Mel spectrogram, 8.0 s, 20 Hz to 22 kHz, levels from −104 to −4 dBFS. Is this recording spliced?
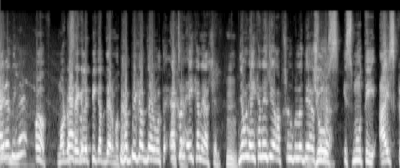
no; 0 cuts

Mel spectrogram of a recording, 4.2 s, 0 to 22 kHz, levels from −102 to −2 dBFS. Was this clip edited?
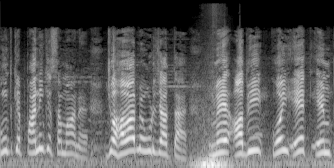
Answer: yes; 1 cut; at 2.4 s

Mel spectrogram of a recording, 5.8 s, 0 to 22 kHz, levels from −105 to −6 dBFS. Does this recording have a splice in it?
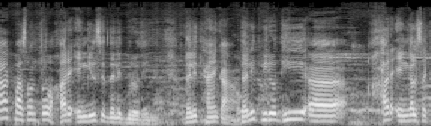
no; 0 cuts

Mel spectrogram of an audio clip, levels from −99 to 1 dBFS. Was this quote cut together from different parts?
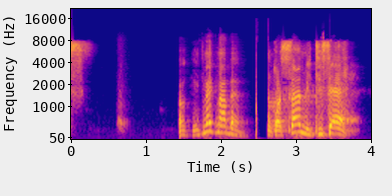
yes; 1 cut; at 2.7 s

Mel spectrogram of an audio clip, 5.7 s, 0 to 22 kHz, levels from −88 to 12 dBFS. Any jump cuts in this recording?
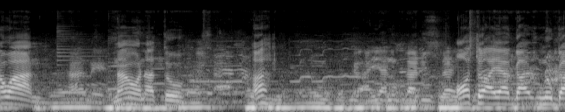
no; 0 cuts

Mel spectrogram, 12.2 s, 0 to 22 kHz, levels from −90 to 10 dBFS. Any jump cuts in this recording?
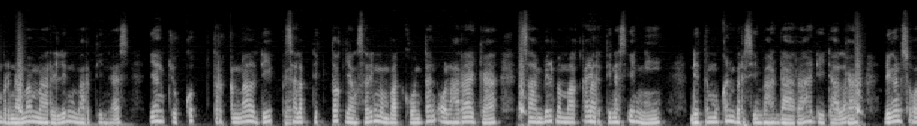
yes; 3 cuts; at 3.8 s, 7.9 s, 11.3 s

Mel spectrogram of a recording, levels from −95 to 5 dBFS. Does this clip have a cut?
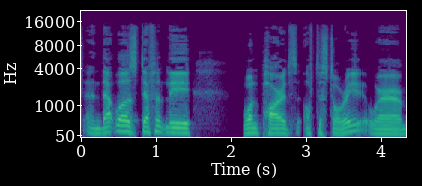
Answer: yes; 2 cuts; at 2.2 s, 3.0 s

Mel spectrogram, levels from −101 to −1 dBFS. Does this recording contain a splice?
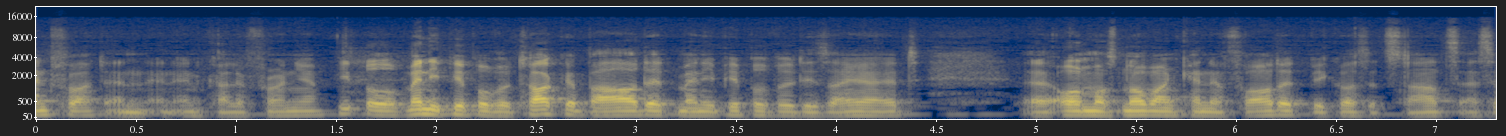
yes; 1 cut; at 1.6 s

